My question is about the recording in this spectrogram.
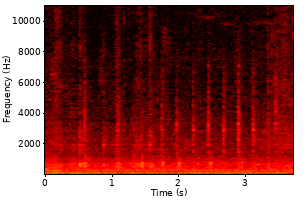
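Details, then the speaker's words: Motorcycle semi-floating front brake rotor, bars turned lock to lock while stationary: light, sharp clicks about twice a second as the rotor shifts within its designed gap on its buttons. This is normal. "so that's it just this little movement of the semif floating rotor is what makes that click noise"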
